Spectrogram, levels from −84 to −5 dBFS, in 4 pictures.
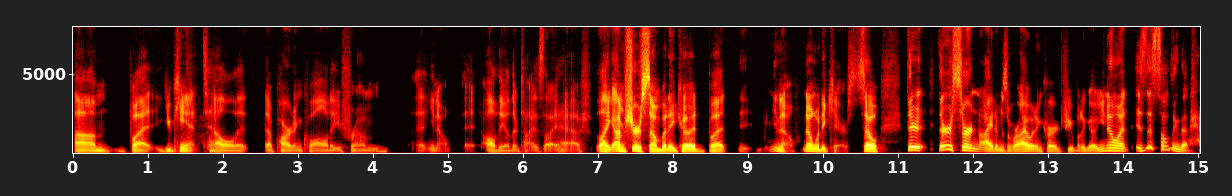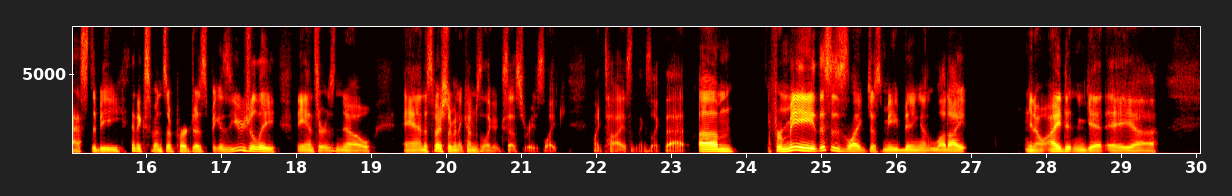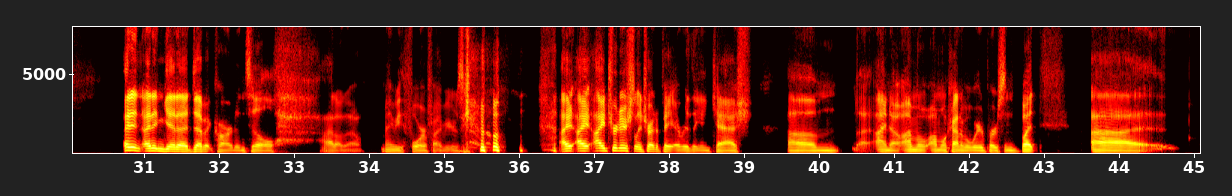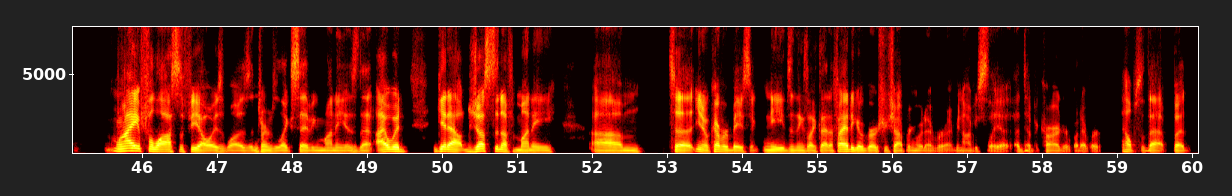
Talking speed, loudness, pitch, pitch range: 190 wpm, -23 LUFS, 110 Hz, 100-130 Hz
